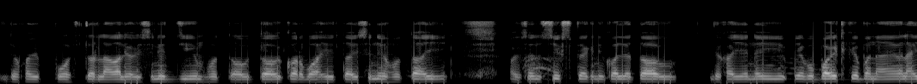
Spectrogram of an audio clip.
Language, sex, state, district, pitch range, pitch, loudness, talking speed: Bajjika, male, Bihar, Vaishali, 120-130 Hz, 125 Hz, -32 LUFS, 145 wpm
